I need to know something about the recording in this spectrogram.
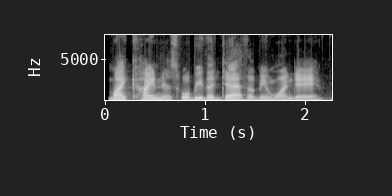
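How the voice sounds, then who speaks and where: A man's voice: on the low side, very animated, brisk, fairly bright tone, no echo. A man livestreaming, reading a visual novel aloud in narration mixed with casual asides. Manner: acts out dialogue between narration and reactions.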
